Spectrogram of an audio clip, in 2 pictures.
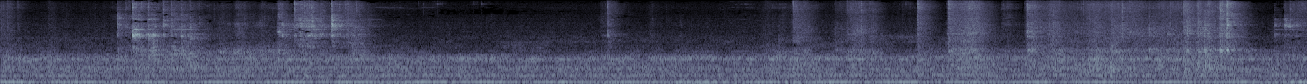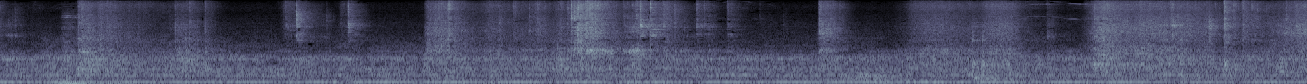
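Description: A metal plate clinks against the rim of a pot.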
